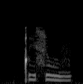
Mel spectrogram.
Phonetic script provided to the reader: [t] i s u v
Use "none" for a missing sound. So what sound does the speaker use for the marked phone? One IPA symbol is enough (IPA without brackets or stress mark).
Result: ǃ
